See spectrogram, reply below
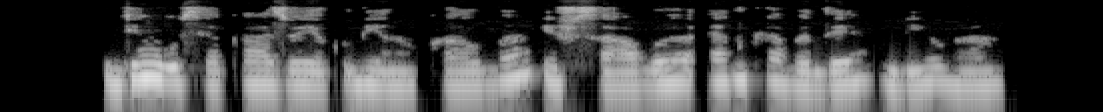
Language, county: Lithuanian, Panevėžys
